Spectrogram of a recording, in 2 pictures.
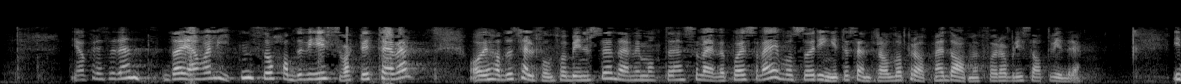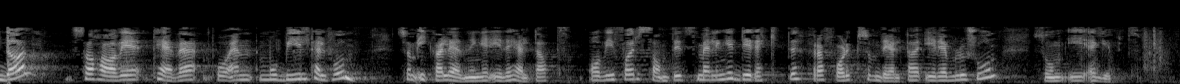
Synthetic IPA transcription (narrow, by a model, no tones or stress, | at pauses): jɑːpʰɾɛsɪd̪ɛnt̪d̪ɑjæɪʋɑɭiːt̪nsɔhɑd̪ːəʋɪsʋɑʈːɪt̪ʰːeːʋɛʔɔ̰ʋɪɦɑd̪ːət̪ʰɛləfuːnfɔɾbɪnl̩səd̪æɾʋɪmɔt̪ːəsʋæɪʋəpʰɔɛsʋæɪʋɔsɔɾɪŋːət̪ɛsɛnt̪ʰɾɑːlɔpʰɾɑːt̪əmɛd̪ɑːməfɔɾɔbliːsɑt̪ːʋiːd̪əɾə̰ | ʔɪd̪ɑːɡsɔɦɑɾʋɪt̪ʰeːʋɛpʰɔɛnmʊbiːlt̪ʰɛləfuːnsɔmʔɪkːəhæɭeːd̪nɪŋəɾʔɪd̪ɛheːlət̪ʰɑt̪ː | ɔʋɪfoːɾsɑmt̪ɪd̪smɛlːɪŋəɖɪɾɛkt̪əfɾɑfɔlksɔmd̪eːlt̪ɑːɾʔɪɾɛʋʊlʉʂuːnsɔmʔɪʔɛ̰ɡʏpt̪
